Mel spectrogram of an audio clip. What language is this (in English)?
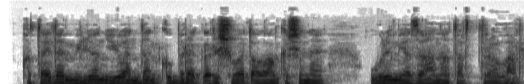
Bashkir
